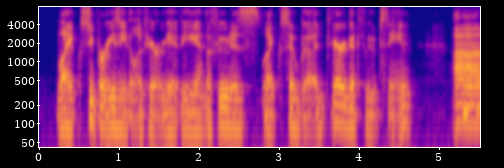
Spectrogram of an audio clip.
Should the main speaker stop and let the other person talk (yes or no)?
yes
